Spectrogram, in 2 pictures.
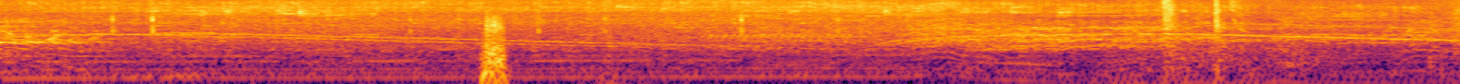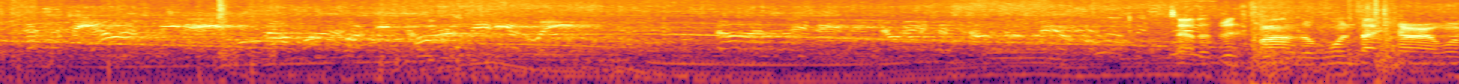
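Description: Pickup truck in GTA V, a Vapid-made Ford-style model missing two tires, driving on bare rims and throwing sparks: a steady engine drone with grinding scrape and swooping whines, a sharp bang near the start, and voices over it.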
